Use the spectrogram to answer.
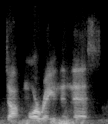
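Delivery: ordinary talk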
